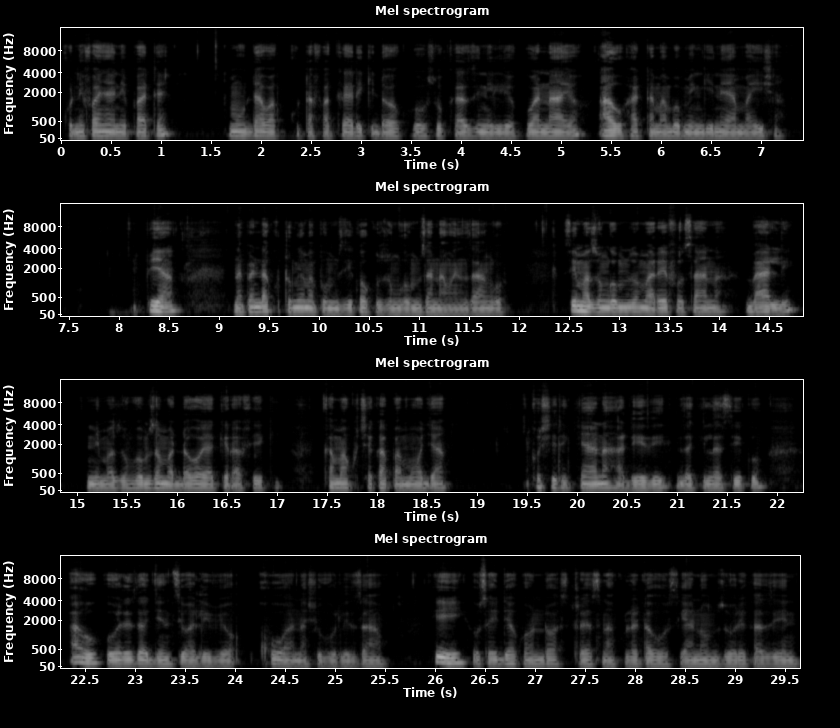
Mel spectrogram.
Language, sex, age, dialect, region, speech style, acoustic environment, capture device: Swahili, male, 18-24, Kenya - Nairobi Sheng-influenced, Kenya, focused; relaxed, silence, mobile / Linux / Chrome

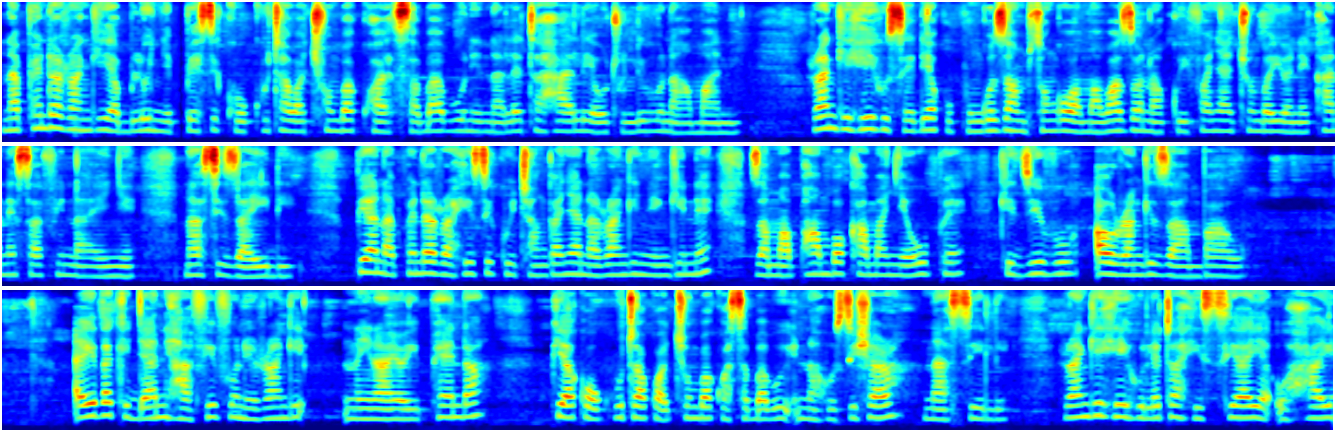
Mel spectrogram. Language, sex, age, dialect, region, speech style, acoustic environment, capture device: Swahili, female, 18-24, Kenya - Mombasa, Kenya, relaxed, music, mobile / Linux / Chrome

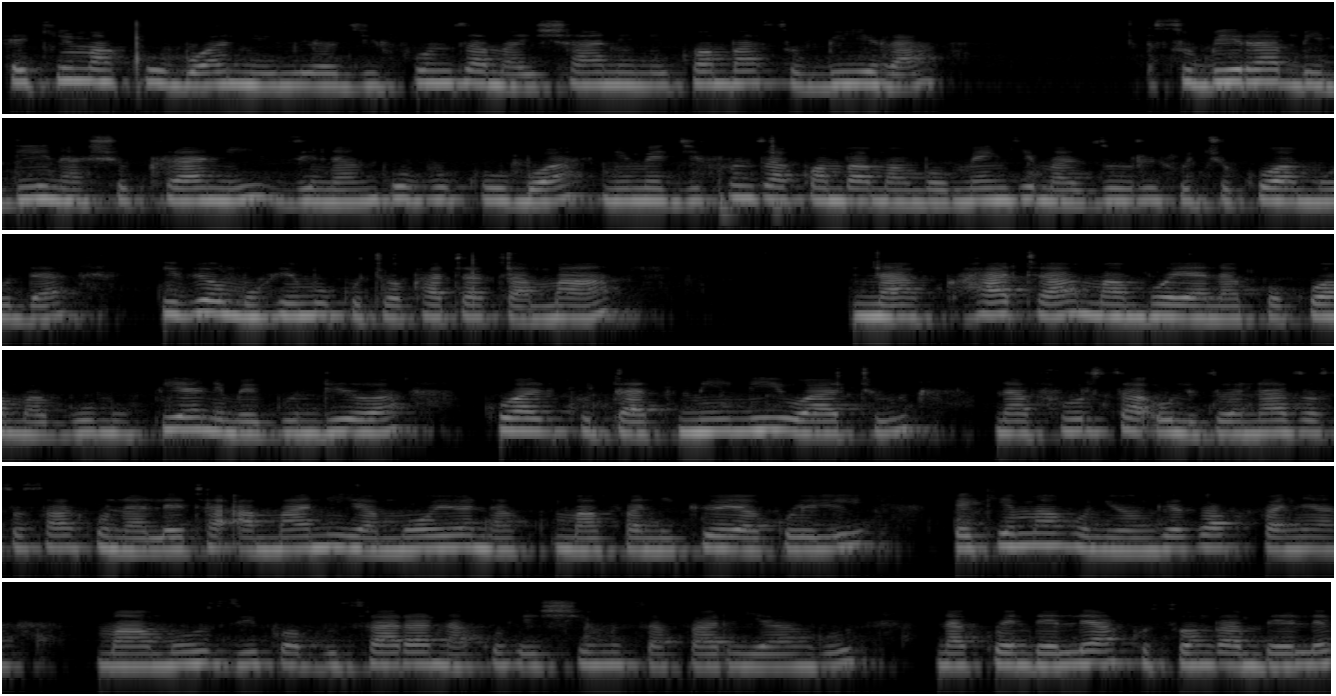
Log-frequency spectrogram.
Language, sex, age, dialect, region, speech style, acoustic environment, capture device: Swahili, female, 18-24, Kenya - Nairobi Sheng-influenced, Kenya, relaxed, nature, desktop / Windows / Chrome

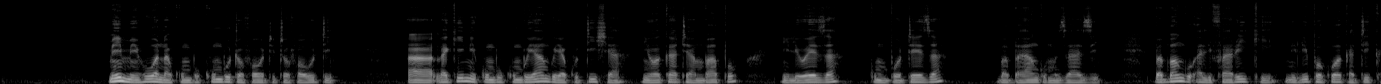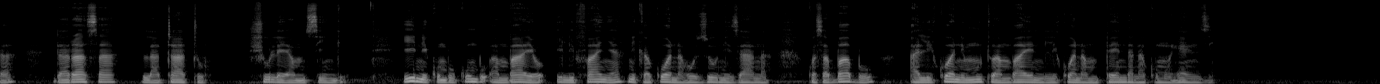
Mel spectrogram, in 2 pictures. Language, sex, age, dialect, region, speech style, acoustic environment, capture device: Swahili, male, 35-44, Kenya - Mombasa, Kenya, excited; focused, people talking; appliances; construction; nature, desktop / Windows / Chrome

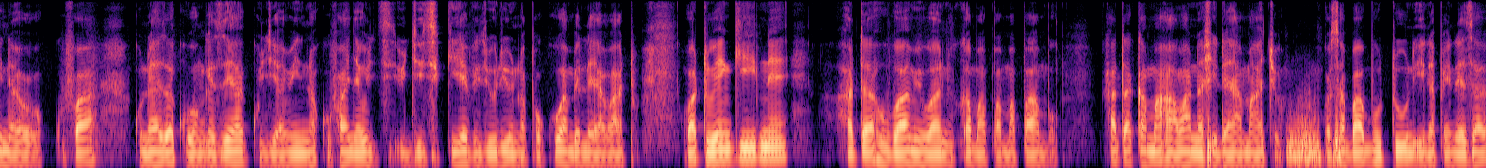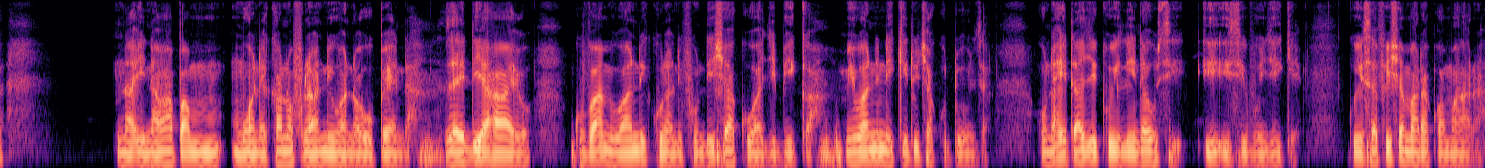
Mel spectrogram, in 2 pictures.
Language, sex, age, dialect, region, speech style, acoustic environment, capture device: Swahili, male, 35-44, Kenya - Nairobi Sheng-influenced, Kenya, relaxed, silence, mobile / Linux / Chrome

